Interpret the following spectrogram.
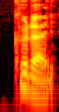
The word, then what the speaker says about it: ぐらい: Alors, gurai, il faut savoir que c'est un mot qui, comme goro, parfois va pouvoir se prononcer kurai. Donc voilà, gurai et kurai, ce sont deux mots que vous verrez qui sont la même chose, en fait, ils ont le même sens, c'est juste la prononciation qui change.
